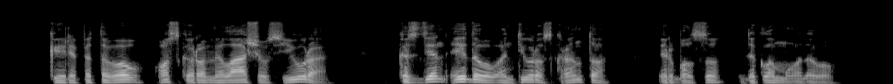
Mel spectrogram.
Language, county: Lithuanian, Alytus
